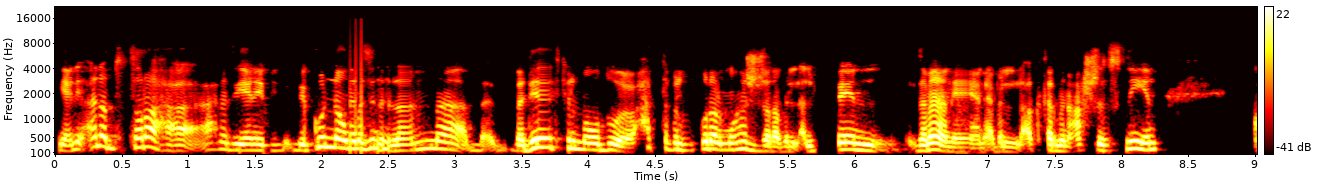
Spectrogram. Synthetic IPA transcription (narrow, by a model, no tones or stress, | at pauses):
jaʕniʔanabɨsˤɑɾˤɑːħɑʔa̰ħmad̪jaʕnibjakuːnːawmazɪnːnlamːabad̪eːt̪filmɑwd̪ˤuːʕwħat̪ːafilqʊɾˤɑlmʊhaʒːɑɾˤɑbɪlʔa̰lfeːnzamaːnjaʕniʔablʔa̰kt̪ɑɾˤmɪnʕaʃɾˤsɪniːn | k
